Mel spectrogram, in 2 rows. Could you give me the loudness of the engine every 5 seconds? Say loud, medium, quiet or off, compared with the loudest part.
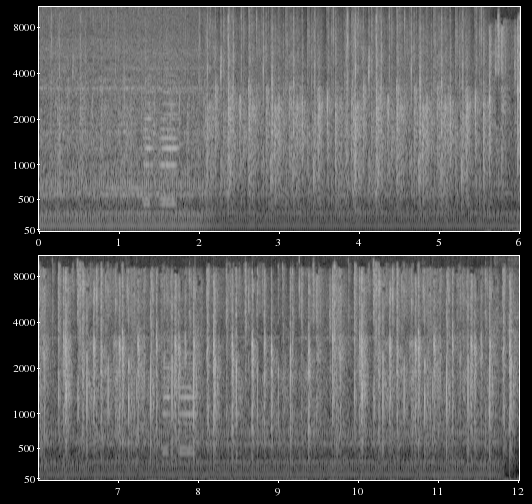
loud, medium, medium.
